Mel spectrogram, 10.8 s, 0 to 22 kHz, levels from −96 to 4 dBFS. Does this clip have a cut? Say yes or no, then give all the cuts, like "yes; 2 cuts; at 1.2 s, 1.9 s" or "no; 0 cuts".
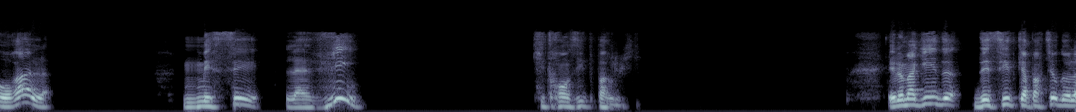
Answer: no; 0 cuts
